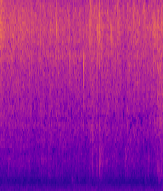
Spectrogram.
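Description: Beef, onion and capsicum fry in a pan over low heat, giving a steady, close sizzle with soft crackles throughout and no voices.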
